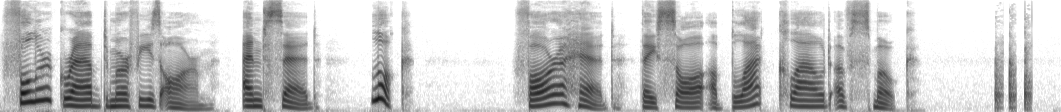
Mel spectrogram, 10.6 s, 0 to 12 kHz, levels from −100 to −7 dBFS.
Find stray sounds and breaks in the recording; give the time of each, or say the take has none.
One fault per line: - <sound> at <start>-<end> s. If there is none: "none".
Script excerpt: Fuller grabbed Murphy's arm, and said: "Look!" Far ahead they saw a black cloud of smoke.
- thud at 9.9-10.3 s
